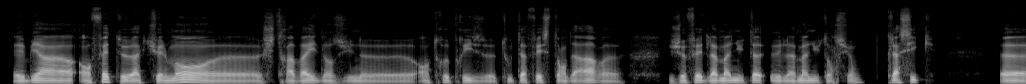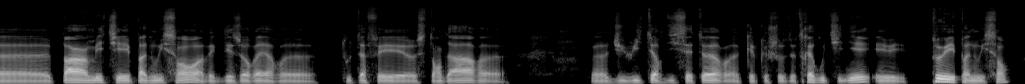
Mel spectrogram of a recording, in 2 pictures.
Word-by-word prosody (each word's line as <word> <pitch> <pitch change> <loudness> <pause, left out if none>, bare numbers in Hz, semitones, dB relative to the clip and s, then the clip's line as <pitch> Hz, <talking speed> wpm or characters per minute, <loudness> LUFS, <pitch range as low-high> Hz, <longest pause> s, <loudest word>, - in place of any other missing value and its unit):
Et 85 0 +2
bien 90 -2 +3
en 95 +2 0
fait, 120 +3 0
heu, 90 -1 +4
actuellement, 95 +2 +4
heu, 80 -1 -1
je - - -8
travaille 95 +2 +1
dans 85 +1 -3
une 80 +1 -5 0.6
entreprise 85 -2 -4
tout - - -8
à - - +3
fait - - 0
standard, 85 0 -1
heu, 70 -3 -6 0.5
je 95 - -2
fais 95 +2 +1
de - - -9
la 90 - +4
manuta 90 -1 +1
heu, 90 0 -1
la 85 0 -1
manutention 90 0 -3 0.2
classique, - - -1 0.6
heu, 80 -3 +1
pas 100 -1 +8
un 90 - +4
métier 95 +1 +1
épanouissant 95 +4 +1
avec 80 -2 -3
des 90 +2 -4
horaires, 85 -2 -1
heu, 75 -3 -5 0.2
tout - - -11
à - - +1
fait, 85 -2 -1
heu, 80 0 -2
standard, 90 +2 0
heu 70 -4 -4 0.9
heu, 80 0 -3
du 85 +2 -6
8 90 +1 -6
heures 85 - +3
17 85 0 -5
heures 85 -5 +2
quelque - - -7
chose 85 - -6
de - - -5
très 110 - -2
routinier 100 +3 0
et 85 -6 -2 0.2
peu 135 -4 +8
épanouissant 100 +2 0
90 Hz, 160 wpm, -24 LUFS, 80-95 Hz, 0.9 s, pas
